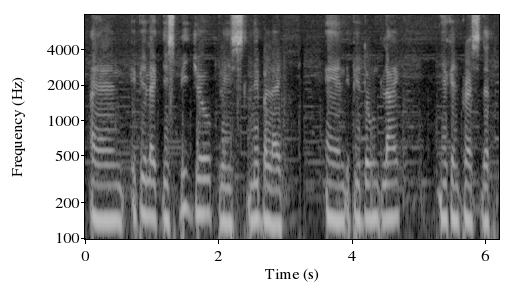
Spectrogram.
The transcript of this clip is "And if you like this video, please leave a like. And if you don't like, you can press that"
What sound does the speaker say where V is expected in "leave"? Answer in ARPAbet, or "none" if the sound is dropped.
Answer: B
